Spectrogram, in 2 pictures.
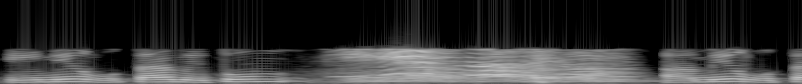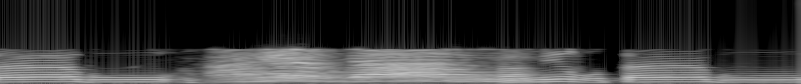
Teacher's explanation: बा पर कलकला होगा क्योंकि बा साकिन है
